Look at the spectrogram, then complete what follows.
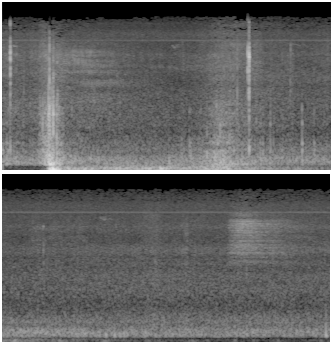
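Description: A cast with a bamboo rod and a small baitcasting reel. A click comes first, then a loud whoosh with a deep rumble about half a second in as the rod swings through the cast. A sharp click near three seconds comes from the reel re-engaging, followed by a quieter retrieve.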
